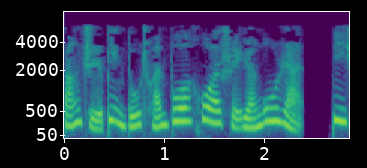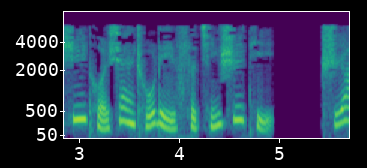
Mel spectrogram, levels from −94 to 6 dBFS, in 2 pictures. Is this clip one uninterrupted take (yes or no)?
yes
